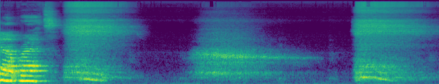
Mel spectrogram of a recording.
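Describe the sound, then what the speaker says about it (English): Deep, slow in-and-out breaths during a cardio fitness class, three long airy exhalations and inhalations separated by short quiet gaps, close and clear with no talking. "some lovely deep in-out breaths."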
